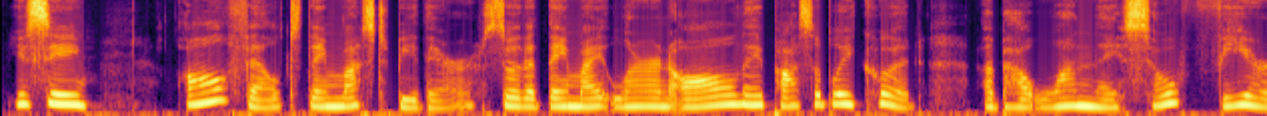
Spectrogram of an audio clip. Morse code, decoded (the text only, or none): none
